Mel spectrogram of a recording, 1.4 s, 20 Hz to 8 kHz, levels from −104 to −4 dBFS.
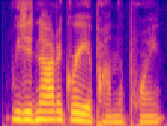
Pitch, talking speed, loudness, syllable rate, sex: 160 Hz, 300 wpm, -15 LUFS, 7.0 syllables/s, female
